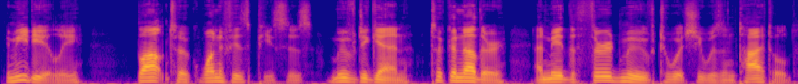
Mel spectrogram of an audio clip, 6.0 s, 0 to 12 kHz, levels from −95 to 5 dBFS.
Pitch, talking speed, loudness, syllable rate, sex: 105 Hz, 210 wpm, -21 LUFS, 6.4 syllables/s, male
